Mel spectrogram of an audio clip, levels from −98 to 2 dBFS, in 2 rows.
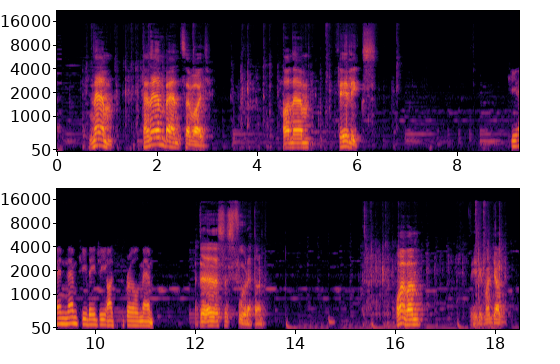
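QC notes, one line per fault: Throughout: noise suppressor applied to music or sounds. A speech-oriented suppressor stays active across the whole clip. It treats steady tones, ambience and reverb as noise and keeps pulling them down. Sudden onsets slip through before it reacts. Sustained parts and tails then sink. The level swings by around 10 dB as the gain rises and falls. That constant riding is what makes the sound pump, flutter and thin out.
0.00–1.70 s, 3.02–9.08 s, 10.38–12.04 s, 13.58–15.36 s, 16.60 s to the end: sound cut by the noise suppressor. In each span the suppressor clamps down harder on material it mistakes for noise. Drops reach about 17, 18, 14, 17 and 13 dB. Most spans lose about a second in total, and the long middle span loses about four seconds. Held and fading sound collapses or ends early, while attacks stay largely intact.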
